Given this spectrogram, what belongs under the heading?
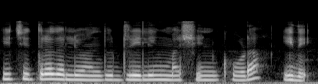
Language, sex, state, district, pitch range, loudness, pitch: Kannada, female, Karnataka, Bidar, 205-240 Hz, -15 LUFS, 210 Hz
